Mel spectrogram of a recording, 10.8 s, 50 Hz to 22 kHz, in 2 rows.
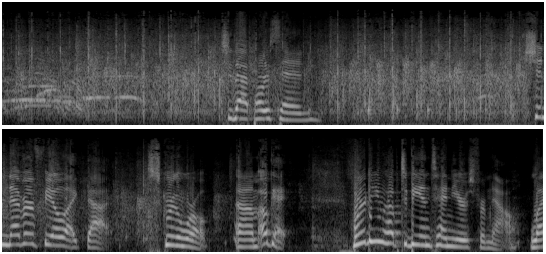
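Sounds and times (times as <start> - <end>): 
audience applause: 0.0 - 8.0
speech: 2.2 - 3.3, 5.2 - 8.3, 8.9 - 10.8.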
